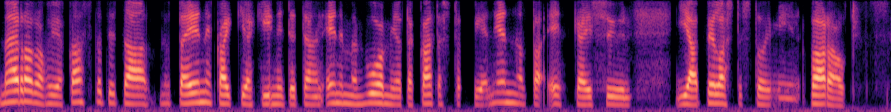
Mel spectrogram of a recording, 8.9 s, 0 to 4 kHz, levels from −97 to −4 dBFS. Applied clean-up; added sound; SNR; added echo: neural diffusion model UNIVERSE++.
